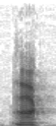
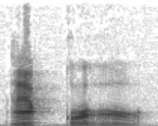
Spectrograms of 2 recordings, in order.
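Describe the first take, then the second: First: The final q has no audible release echo. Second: The final q ends with a strong, exaggerated echo. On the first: "if you try to say it without the slight echo, you cannot complete the sound" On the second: "you don't overdo it like aq or overemphasizing"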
